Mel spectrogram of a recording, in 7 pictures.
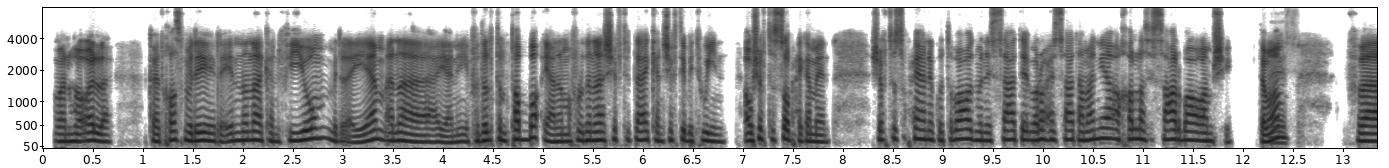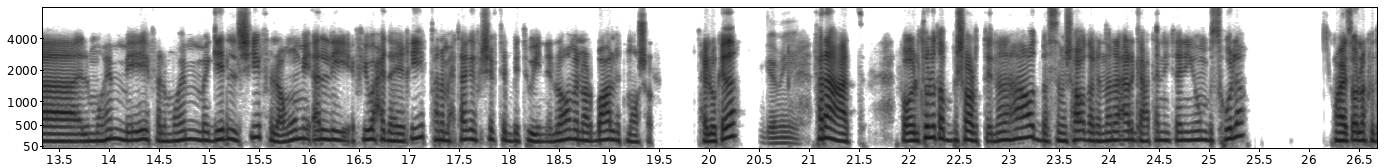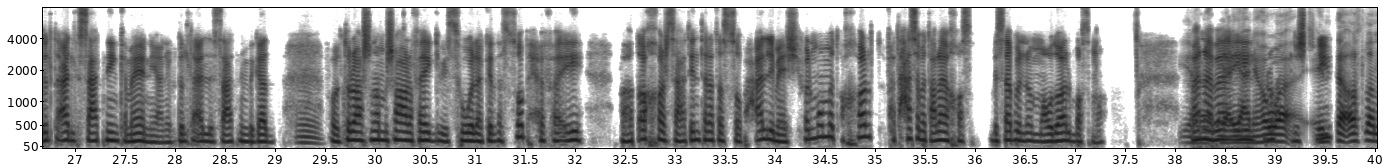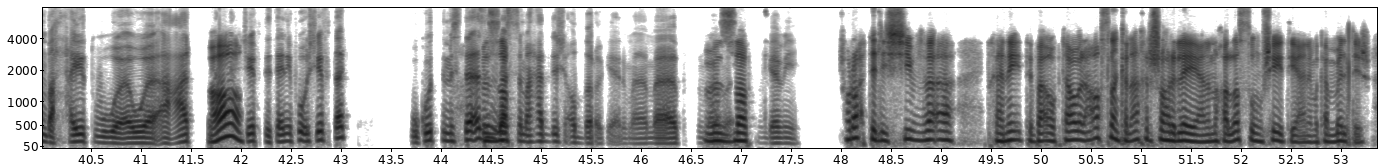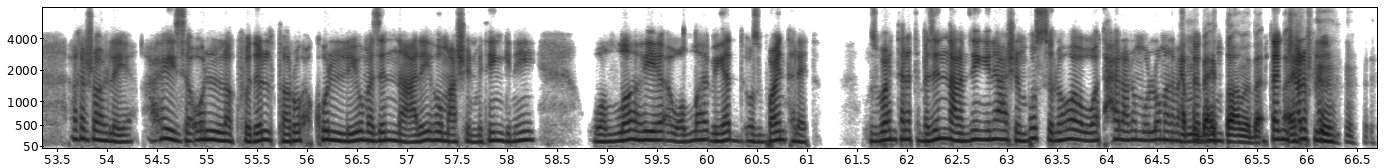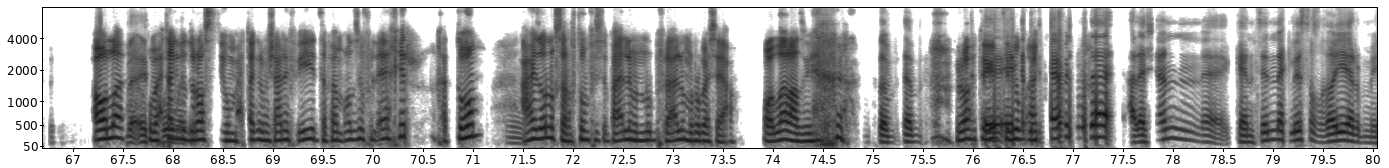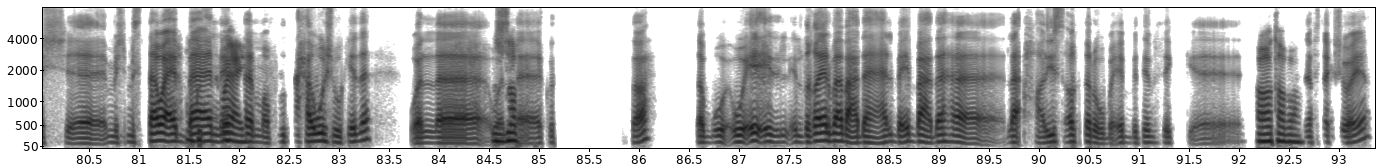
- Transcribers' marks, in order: in English: "الشيفت"; in English: "شيفت between"; in English: "شيفت"; in English: "شيفت"; in English: "الشيف"; in English: "شيفت الbetween"; tsk; in English: "للشيف"; in English: "شيفت"; in English: "شيفتك"; in English: "للشيف"; laugh; unintelligible speech; laugh
- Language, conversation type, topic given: Arabic, podcast, بتفضل تدّخر النهارده ولا تصرف عشان تستمتع بالحياة؟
